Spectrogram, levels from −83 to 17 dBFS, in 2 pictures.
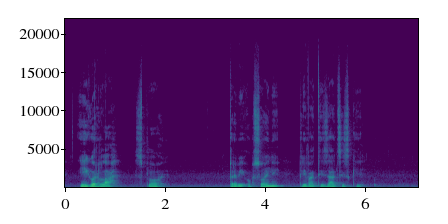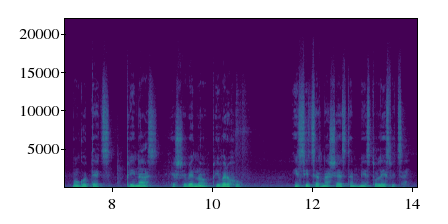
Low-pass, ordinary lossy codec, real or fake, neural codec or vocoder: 19.8 kHz; none; real; none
